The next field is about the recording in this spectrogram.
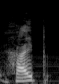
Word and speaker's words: Hype: Hype, ¿lo pronuncié bien, Matías? – Impecable.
